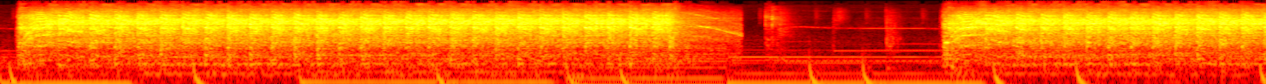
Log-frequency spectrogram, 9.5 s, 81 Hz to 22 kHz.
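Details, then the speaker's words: Nissan 240SX, first start attempt after sitting 10 months: repeated starter cranking bursts with whirring spin-ups, turns over but never catches or stays running; cause not yet found. "the car sounds crazy I'm at least excited to hear it at least like turning itself over and cranking for a little bit I just have to figure out why it doesn't stay alive"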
